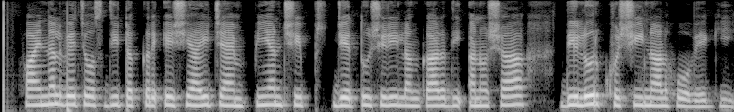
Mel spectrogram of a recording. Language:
Punjabi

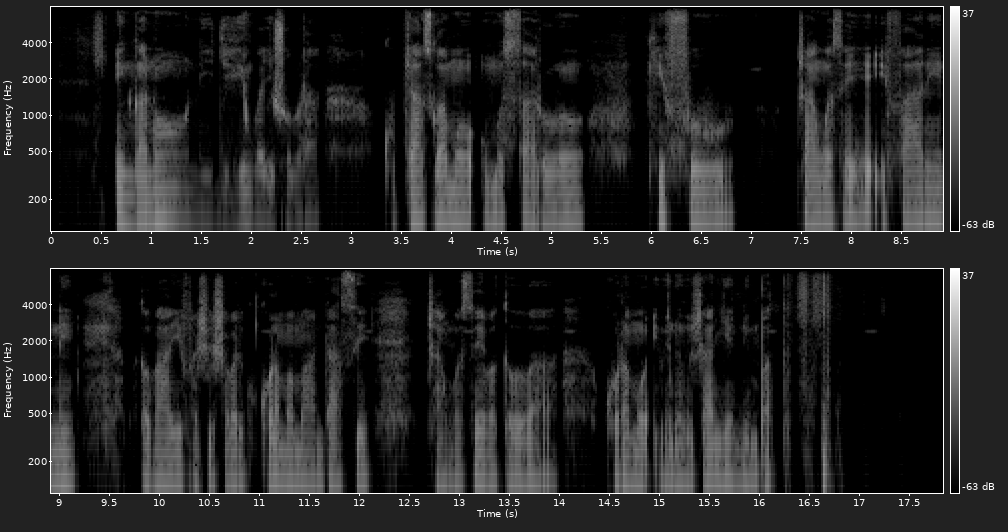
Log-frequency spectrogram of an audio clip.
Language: Kinyarwanda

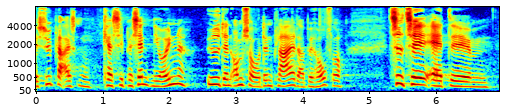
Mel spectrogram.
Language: Danish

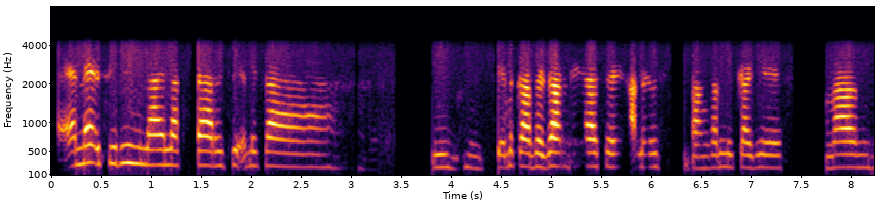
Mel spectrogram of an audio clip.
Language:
Santali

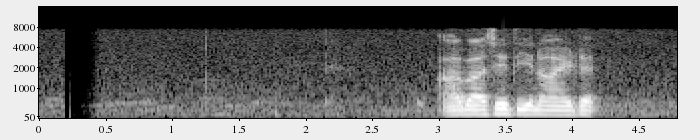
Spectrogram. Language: Sinhala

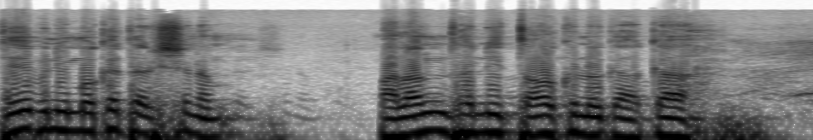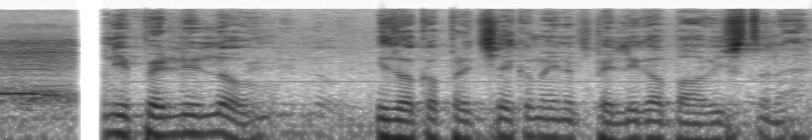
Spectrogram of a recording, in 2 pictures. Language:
Telugu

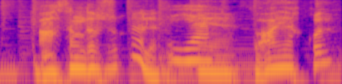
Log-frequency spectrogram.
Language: Kazakh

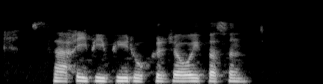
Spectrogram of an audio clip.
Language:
Central Kurdish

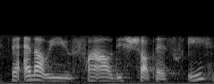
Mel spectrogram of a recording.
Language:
English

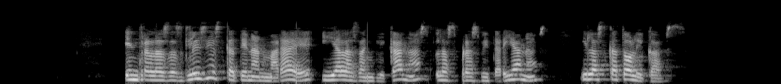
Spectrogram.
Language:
Catalan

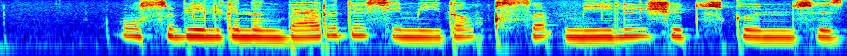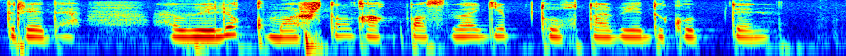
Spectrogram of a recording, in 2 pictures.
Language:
Kazakh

